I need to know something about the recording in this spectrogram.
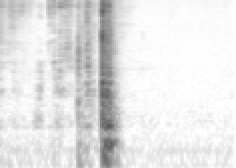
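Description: A metal ruler clacks down onto cardboard.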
